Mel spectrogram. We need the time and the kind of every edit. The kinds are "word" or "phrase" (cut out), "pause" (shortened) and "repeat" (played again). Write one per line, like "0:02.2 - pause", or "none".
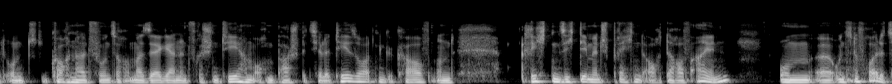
none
